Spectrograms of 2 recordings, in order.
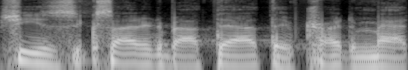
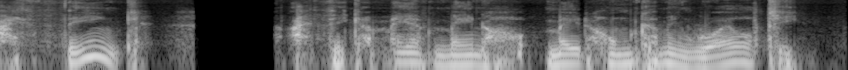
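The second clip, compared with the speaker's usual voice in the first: theatrical whisper. Game master voicing a character who whispers to the player, whispered. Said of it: "she whispers to you".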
